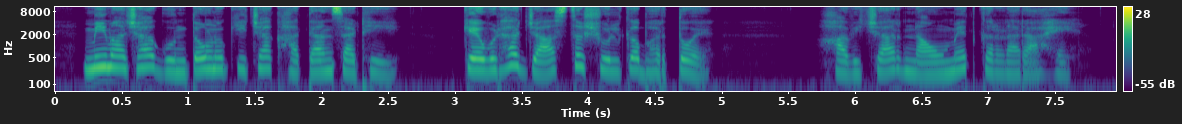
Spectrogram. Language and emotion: Marathi, sad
